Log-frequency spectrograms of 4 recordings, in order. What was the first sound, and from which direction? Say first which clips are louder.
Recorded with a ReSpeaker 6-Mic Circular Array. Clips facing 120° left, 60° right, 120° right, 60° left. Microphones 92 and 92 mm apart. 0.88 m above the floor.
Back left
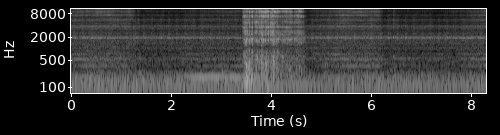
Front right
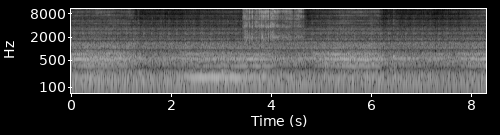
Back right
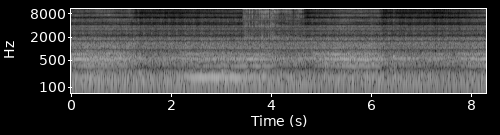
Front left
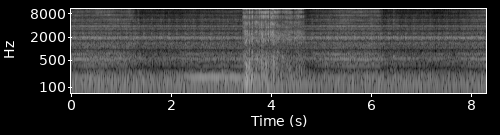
An engine running: front right 20 dB, back right 12 dB; 80° right.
